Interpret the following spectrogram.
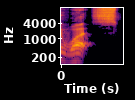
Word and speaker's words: what's: for what is say what's map The Sounds uh what's the a makes a schwa sound spell it w h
